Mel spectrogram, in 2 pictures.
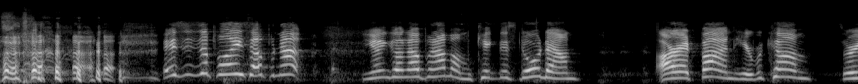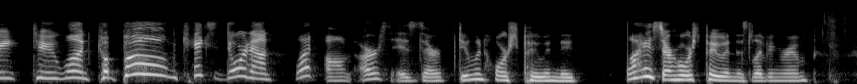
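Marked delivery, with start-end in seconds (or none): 0.0-10.4 put-on Southern drawl, cop-like. Acting out a police officer knocking on a door: put-on southern accent. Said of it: "Why do your police always have Southern accents".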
